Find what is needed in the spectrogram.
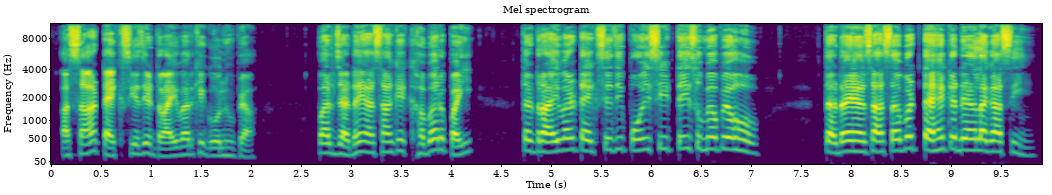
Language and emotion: Sindhi, happy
